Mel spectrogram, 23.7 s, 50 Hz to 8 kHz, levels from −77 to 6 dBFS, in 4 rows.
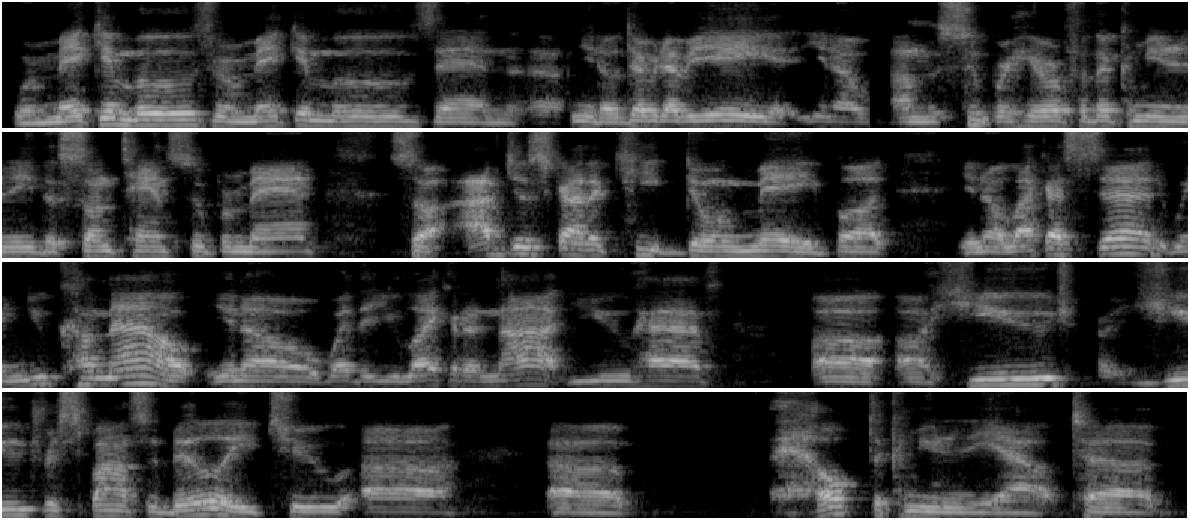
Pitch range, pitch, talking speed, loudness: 105-125 Hz, 115 Hz, 160 wpm, -26 LUFS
